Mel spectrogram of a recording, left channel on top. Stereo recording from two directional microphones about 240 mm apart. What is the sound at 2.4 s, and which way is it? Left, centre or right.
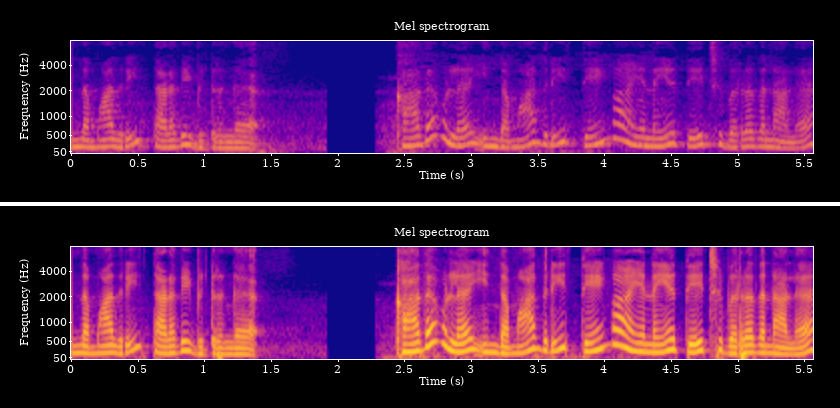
A woman's voice, right.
